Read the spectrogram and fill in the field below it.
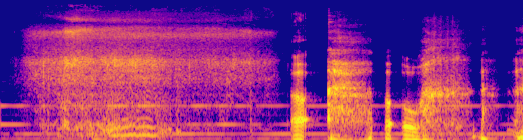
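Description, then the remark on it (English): A long, deep breath drawn in for about two seconds, breathy and slightly wheezy, followed by several short, voiced bursts that resemble speech. “I want you to start off by taking a nice, big, deep breath in along with me. Like this.”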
